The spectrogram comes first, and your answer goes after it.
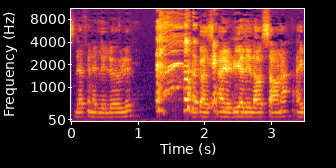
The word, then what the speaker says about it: löyly: just löyly. It's so difficult for people to pronounce.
